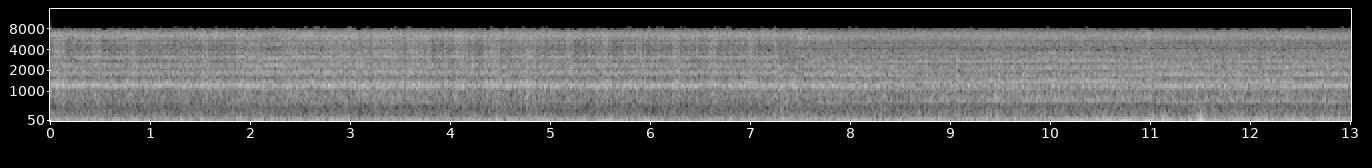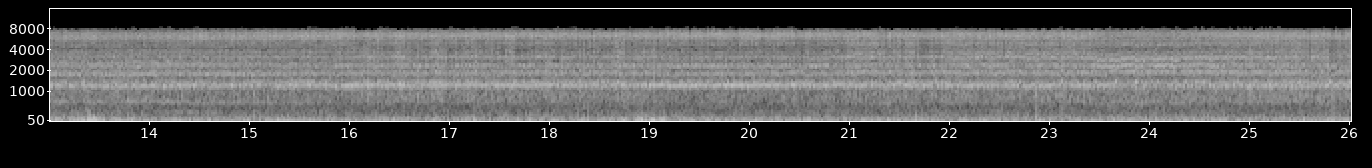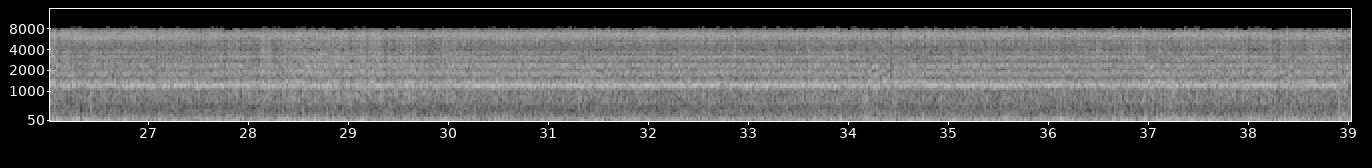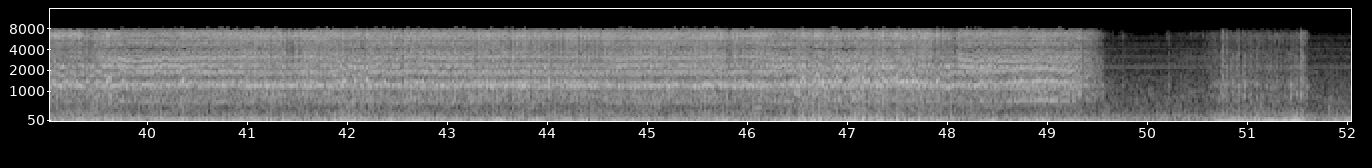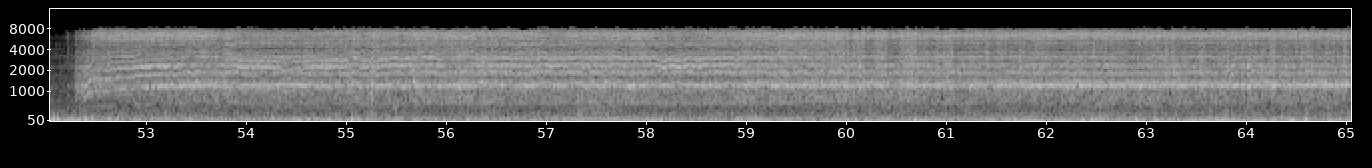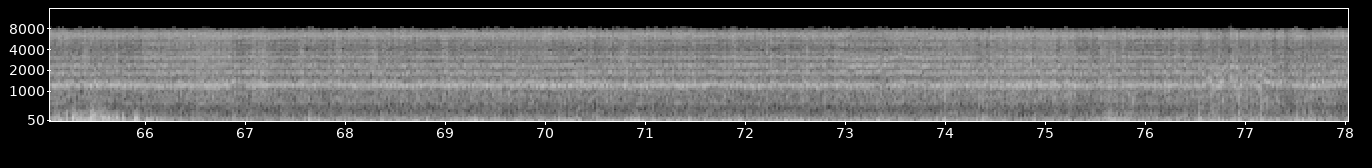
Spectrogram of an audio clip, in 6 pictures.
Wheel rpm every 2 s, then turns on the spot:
160, 160, 160, 160, 160, 160, 160, 160, 160, 160, 160, 160, 160, 160, 160, 160, 160, 170, 160, 160, 160, 160, 160, 160, 120, 10, 100, 160, 160, 160, 160, 160, 160, 160, 160, 160, 160, 160, 160.
50-52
